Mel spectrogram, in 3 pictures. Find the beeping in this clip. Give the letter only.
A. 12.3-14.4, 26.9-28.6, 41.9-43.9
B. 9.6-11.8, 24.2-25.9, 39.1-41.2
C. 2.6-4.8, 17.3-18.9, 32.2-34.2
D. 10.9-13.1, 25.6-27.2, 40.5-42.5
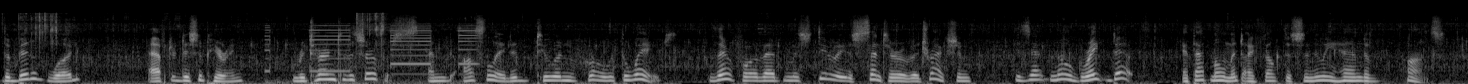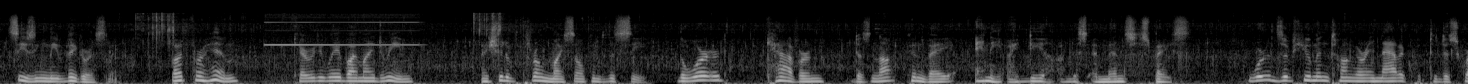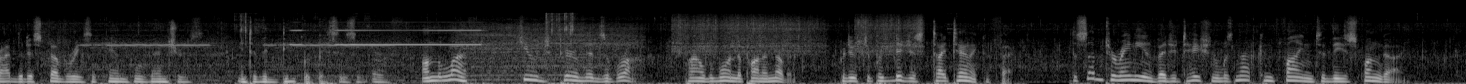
C.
